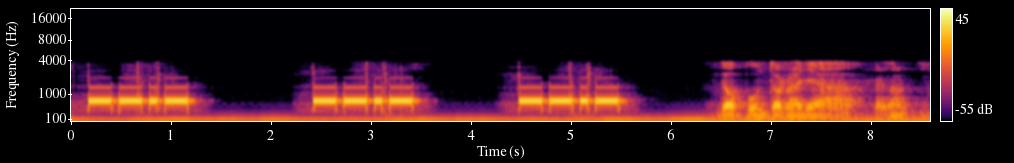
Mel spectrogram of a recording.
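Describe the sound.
Morse code tones for the letter Q, dash-dash-dot-dash, sounded as a steady mid-pitched beep pattern repeated three times with short pauses between, followed by a person talking.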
